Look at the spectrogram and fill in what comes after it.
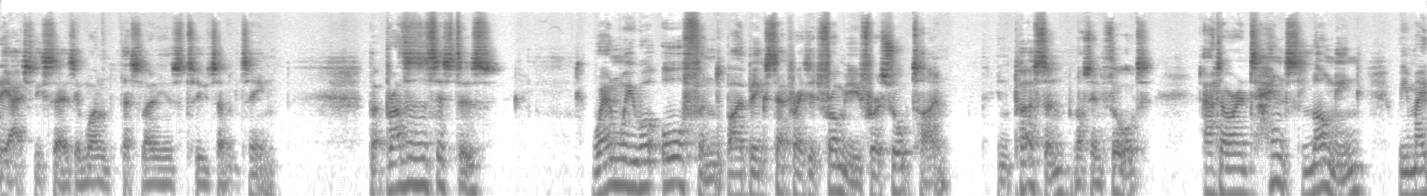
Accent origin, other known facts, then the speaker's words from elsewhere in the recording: United Kingdom; as British people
